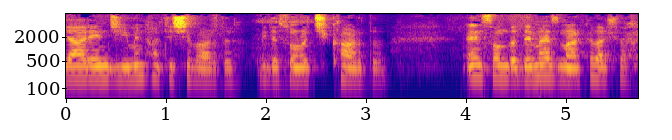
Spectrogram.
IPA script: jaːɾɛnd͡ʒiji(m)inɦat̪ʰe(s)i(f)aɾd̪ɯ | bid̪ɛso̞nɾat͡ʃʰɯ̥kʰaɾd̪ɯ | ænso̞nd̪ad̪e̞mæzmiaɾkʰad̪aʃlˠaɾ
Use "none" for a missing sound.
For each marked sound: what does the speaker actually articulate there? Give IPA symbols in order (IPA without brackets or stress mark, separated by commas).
m, ʃ, v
